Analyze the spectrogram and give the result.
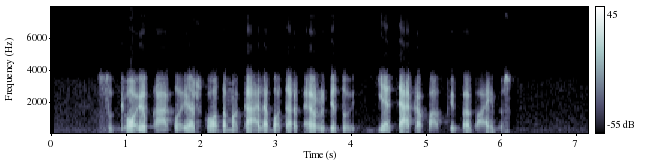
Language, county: Lithuanian, Telšiai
